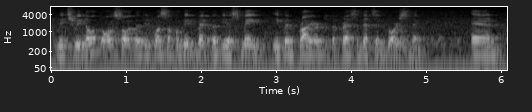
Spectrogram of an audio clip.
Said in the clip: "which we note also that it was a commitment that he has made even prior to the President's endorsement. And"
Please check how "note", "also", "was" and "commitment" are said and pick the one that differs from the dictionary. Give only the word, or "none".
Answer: was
